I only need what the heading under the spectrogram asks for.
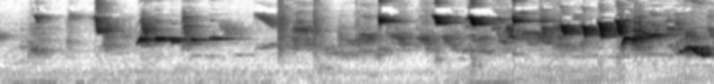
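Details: Asian pied starling delivering a song laced with mimicked lovebird chattering ('ngekek'): varied thin whistles, falling squeaky slurs and sharp chips in irregular sequence, growing denser and louder toward the end, with faint low background hum.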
